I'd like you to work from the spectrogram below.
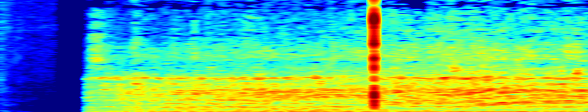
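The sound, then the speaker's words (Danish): A heavy DAF truck engine rumbles with a steady low drone after a short quiet start, joined by a brief hiss partway through, at a truck stop in Malaga where DAF trucks drive in and out, with no voices present. “Jeg står her på et truckstop i Malaga, hvor øh, daf de kører ind og ud.”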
